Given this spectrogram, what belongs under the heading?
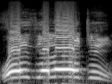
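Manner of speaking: high booming rally shout; booming ideological slogans. Real, not acted. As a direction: call out to the crowd at full force. Call and response slogans.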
